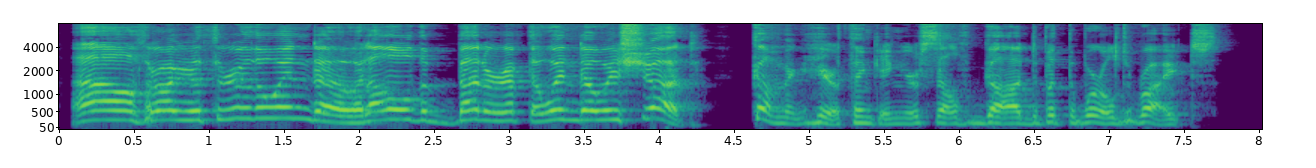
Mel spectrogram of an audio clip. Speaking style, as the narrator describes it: he bellowed

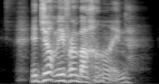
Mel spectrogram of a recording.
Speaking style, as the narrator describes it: says the fellow Andy, twixt snarl and groan, and writhing under my prisoning feet

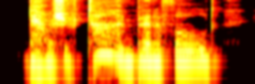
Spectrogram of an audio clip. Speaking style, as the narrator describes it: he muttered

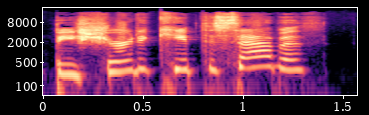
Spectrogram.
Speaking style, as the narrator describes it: cried Kitty

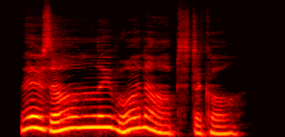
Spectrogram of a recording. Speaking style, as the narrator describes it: said Valancy dreamily

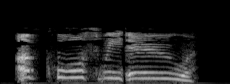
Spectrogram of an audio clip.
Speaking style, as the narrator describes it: shouted

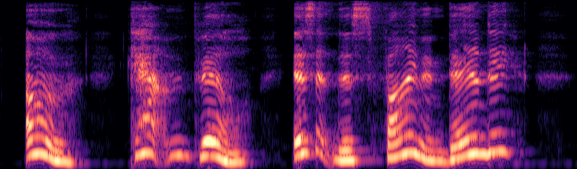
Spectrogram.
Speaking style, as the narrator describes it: exclaimed Trot rapturously

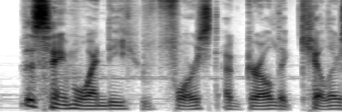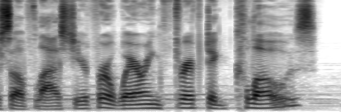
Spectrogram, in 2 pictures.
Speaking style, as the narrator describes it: Luke barked out a laugh

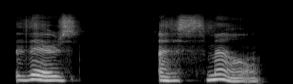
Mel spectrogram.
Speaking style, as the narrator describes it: murmured Miss Pym rather faintly

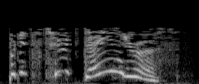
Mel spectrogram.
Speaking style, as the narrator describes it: cried

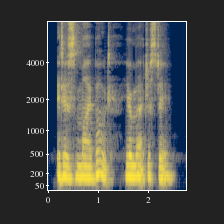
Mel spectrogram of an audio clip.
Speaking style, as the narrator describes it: said Inga quietly

